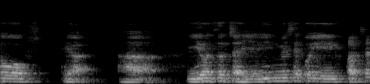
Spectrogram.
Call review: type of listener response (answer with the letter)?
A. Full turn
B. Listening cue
A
